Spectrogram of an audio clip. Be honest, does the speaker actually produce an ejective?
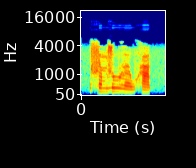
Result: no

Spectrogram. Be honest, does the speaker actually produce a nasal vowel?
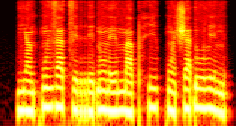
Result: yes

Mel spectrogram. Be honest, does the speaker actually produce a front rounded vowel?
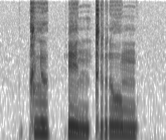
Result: no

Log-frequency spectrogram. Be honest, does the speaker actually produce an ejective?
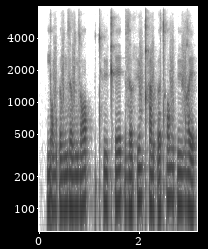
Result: no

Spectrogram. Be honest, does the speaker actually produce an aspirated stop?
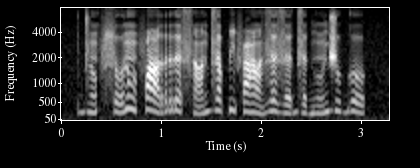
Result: no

